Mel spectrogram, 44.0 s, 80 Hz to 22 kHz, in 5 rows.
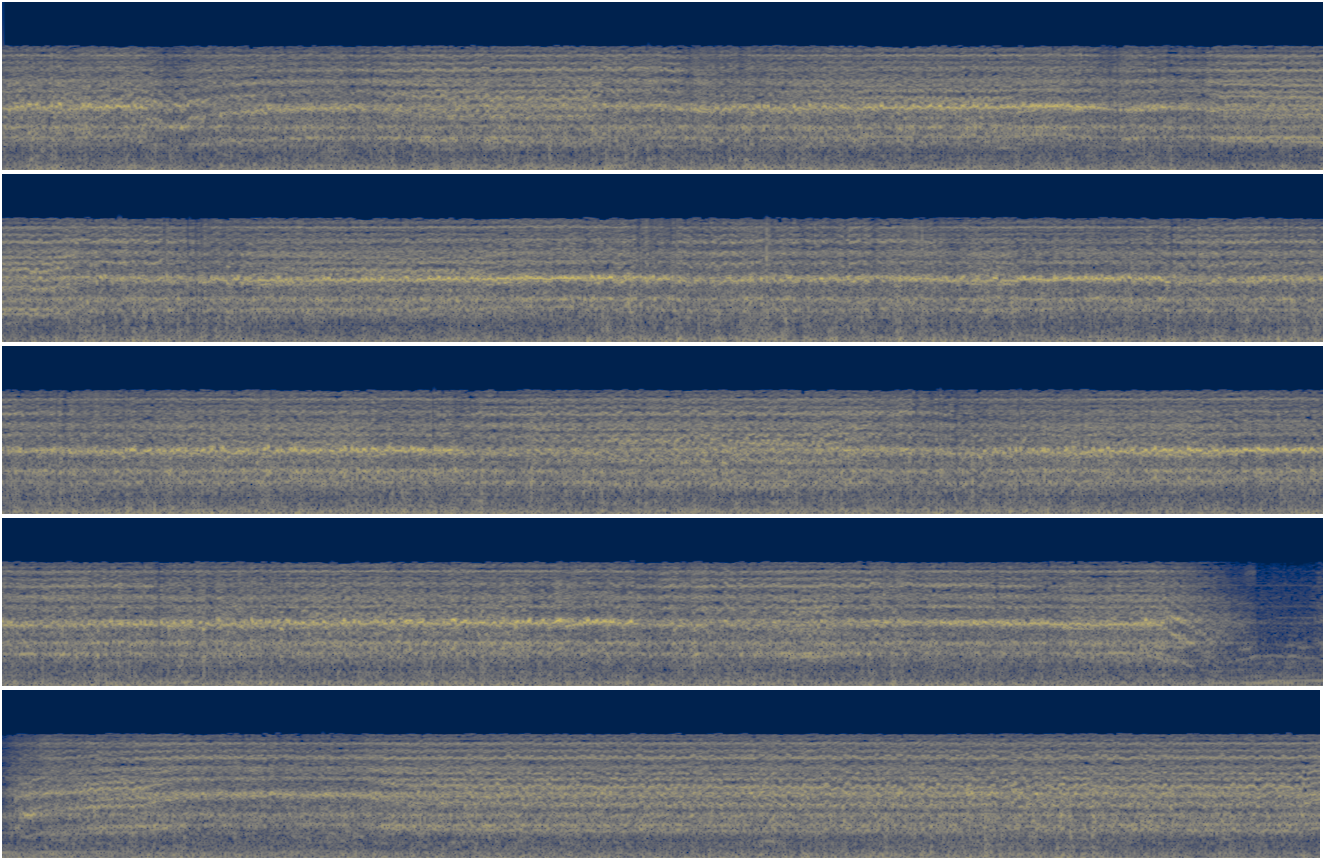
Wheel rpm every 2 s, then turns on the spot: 200, 220, 220, 220, 220, 210, 230, 230, 230, 220, 220, 220, 220, 220, 220, 220, 230, 90, 220, 210, 210, 210.
none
